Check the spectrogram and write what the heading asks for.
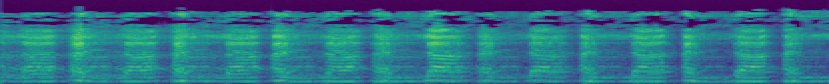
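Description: Rhythmic devotional zikr chanting by a male voice, repeating a short phrase in a fast even pulse of about five beats a second.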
